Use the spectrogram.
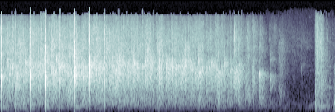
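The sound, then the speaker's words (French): An audience breaks into steady applause, a dense rush of many hands with a few sharp, loud claps standing out at first, then gradually thinning and fading out before a brief final burst. “Et je vais maintenant, on peut vous applaudir.”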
